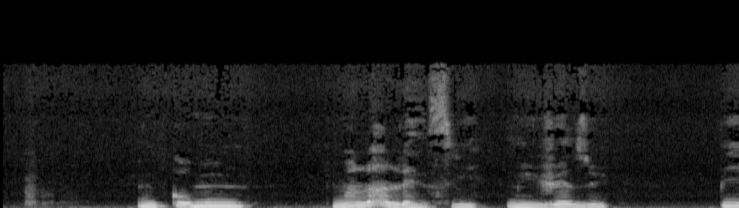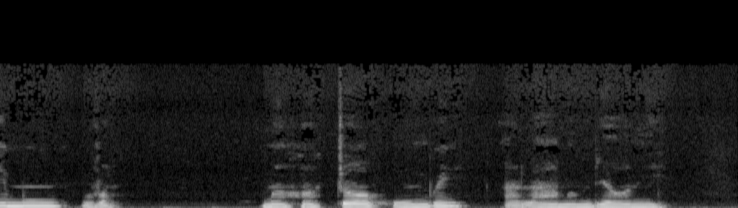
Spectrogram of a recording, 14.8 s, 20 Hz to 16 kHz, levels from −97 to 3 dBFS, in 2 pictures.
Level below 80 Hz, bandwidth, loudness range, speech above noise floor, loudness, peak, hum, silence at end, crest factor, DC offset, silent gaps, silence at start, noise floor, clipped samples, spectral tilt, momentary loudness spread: -56 dBFS; 9.8 kHz; 4 LU; 45 dB; -22 LUFS; -8 dBFS; none; 0.75 s; 14 dB; under 0.1%; none; 1.4 s; -65 dBFS; under 0.1%; -9 dB/octave; 12 LU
